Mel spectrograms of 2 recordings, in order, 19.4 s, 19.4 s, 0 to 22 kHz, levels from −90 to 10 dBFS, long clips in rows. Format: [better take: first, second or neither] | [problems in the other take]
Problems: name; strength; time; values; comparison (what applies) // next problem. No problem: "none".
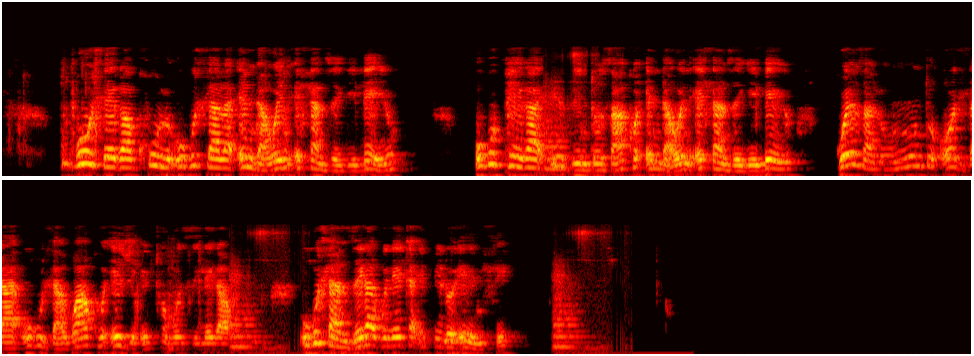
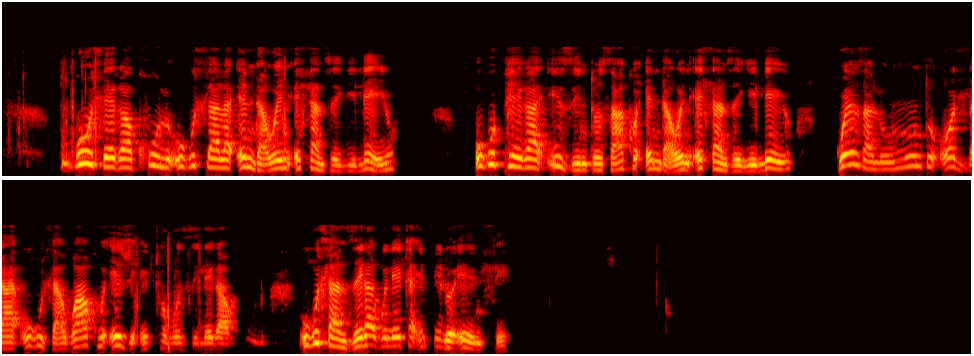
second | noise reduction (neural separator model SepFormer DNS4)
